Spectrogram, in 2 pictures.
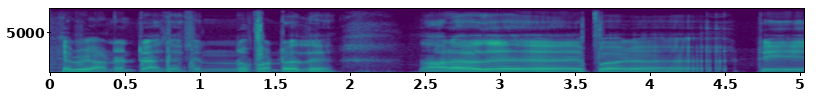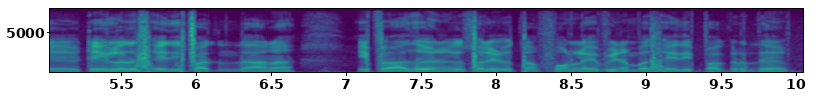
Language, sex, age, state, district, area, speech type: Tamil, male, 45-60, Tamil Nadu, Sivaganga, rural, spontaneous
